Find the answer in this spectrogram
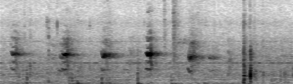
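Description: A forest bird repeating a short high call five times, about two-thirds of a second apart, then a few sharp steps on the leaf-covered trail near the end.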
